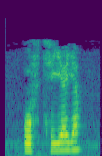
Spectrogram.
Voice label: "ufzieje", alsace; vin; élevage

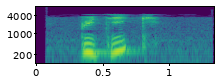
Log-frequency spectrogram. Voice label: "budig", Bas Rhin; vin; atelier

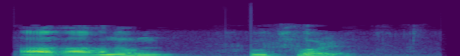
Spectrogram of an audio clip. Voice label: "rechnung", Alsace

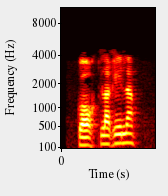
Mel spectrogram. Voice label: "garglerille", alsace; vin; rainure

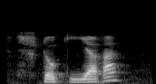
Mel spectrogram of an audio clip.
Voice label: "stockiere", alsace; vin; stockage

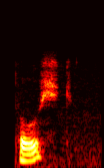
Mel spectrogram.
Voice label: "poscht", alsace

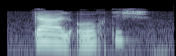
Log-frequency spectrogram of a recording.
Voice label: "galartig", Bas Rhin; jaunâtre; vin

